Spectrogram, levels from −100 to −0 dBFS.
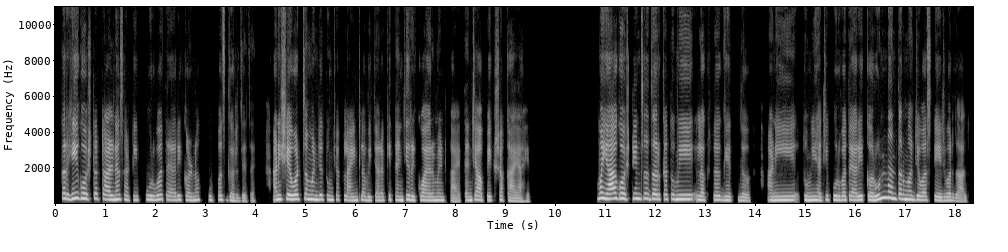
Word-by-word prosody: तर 295 -1 +1
ही 285 +5 +4
गोष्ट 290 -2 0
टाळण्यासाठी 235 -3 +1 0.2
पूर्व 230 +1 +1
तयारी 215 0 -3
करणं 205 0 -1
खूपच 215 0 -6
गरजेचं 160 -5 -6
आहे. - - -14 0.3
आणि 235 +3 +4
शेवटचं 255 +1 +2
म्हणजे 240 -1 +4
तुमच्या 225 0 -1
क्लायन्टला 205 +1 -2
विचारा 190 +1 -4
की - - -2
त्यांची 215 +1 +2
रिक्वायरमेंट 195 -1 0
काय 155 -3 -6
आहे, 145 -1 -8
त्यांच्या 205 +3 0
अपेक्षा 200 +2 -3
काय 165 -4 -3
आहेत. 150 +1 -9 1.4
मग 310 - +4
ह्या 285 -1 +6
गोष्टींचं 290 0 +1
जर 265 -1 +2
का 255 - -3
तुम्ही 250 0 +3
लक्ष 215 0 -2
घेतलं 190 -4 -3 0.4
आणि 205 +1 +3 0.2
तुम्ही 210 0 +4
ह्याची 200 +2 -1
पूर्वतयारी 215 -1 +1
करून 225 +10 +3
नंतर 290 -5 +2
मग 245 -1 +4
जेव्हा 210 -1 0
स्टेजवर 190 -2 -2
जाल, 155 -5 -7
215 Hz, 140 wpm, -23 LUFS, 195-245 Hz, 1.4 s, ह्या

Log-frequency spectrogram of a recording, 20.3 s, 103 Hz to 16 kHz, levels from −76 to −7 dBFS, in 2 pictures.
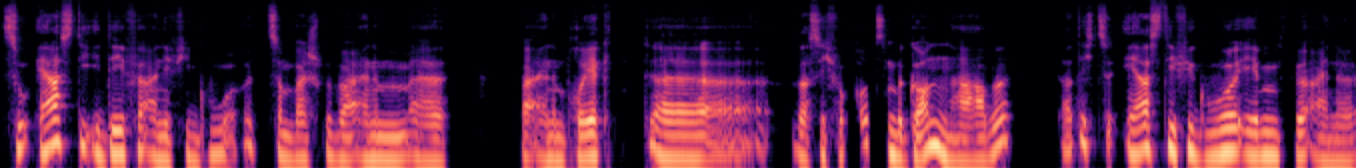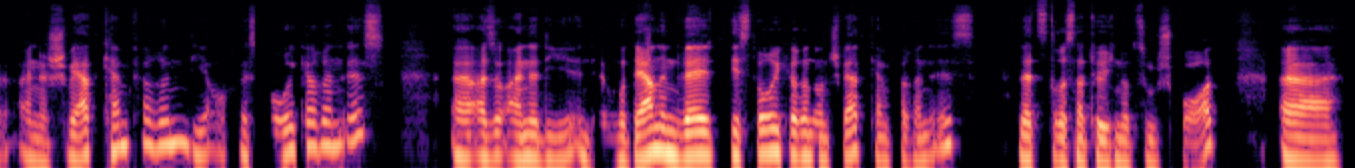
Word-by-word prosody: zuerst 220 +5 +1
die 205 - -4
Idee 160 0 +1
für 175 +2 -4
eine 135 -3 -2
Figur. 155 - -8
Zum 140 -2 -5
Beispiel 135 +2 -5
bei 135 0 -2
einem 135 0 -2
äh 125 -3 -3 0.6
bei - - -2
einem 135 -1 -4
Projekt, 140 +4 +1 0.2
äh, - - -1 1.0
das - - -4
ich - - -6
vor - - -9
Kurzem 200 -7 -4
begonnen 150 +1 +2
habe, 130 - 0 0.3
hatte 235 - -6
ich 210 - -5
zuerst 180 +3 -1
die 175 - +3
Figur 165 0 +2
eben 150 -1 +1
für 150 +1 -3
eine 125 0 -6
eine 130 -6 -4
Schwertkämpferin, 200 - 0
die 160 -5 -5
auch 165 -2 -15
Historikerin 175 +7 -2
ist, 275 +7 -4 0.5
äh, - - -3
also, 145 +1 +3
eine, 140 -1 +3
die 135 +1 -4
in 145 -3 -5
der - - -16
modernen 150 +5 +7
Welt 150 0 +8
Historikerin 155 -1 +3
und 130 -2 -3
Schwertkämpferin 135 -5 -3
ist. 215 +4 -5 0.3
Letzteres 135 -2 +1
natürlich 125 -1 +1
nur 120 -2 -1
zum 120 0 -7
Sport. - - -3 0.4
Äh 130 -2 +5
150 Hz, 155 wpm, -21 LUFS, 135-170 Hz, 1.0 s, Welt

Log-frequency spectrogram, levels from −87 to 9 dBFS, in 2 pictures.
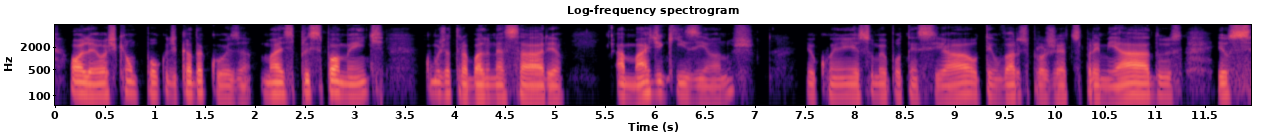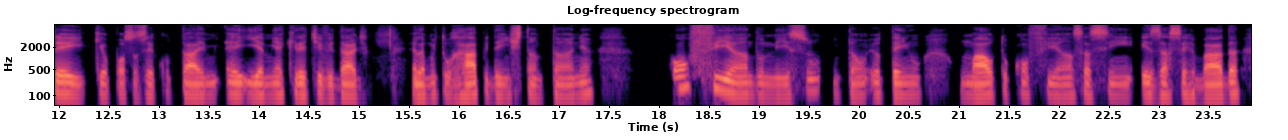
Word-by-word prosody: Olha, 115 -3 +7
eu 105 +1 +2
acho 110 - 0
que - - -6
é - - +2
um 115 - -3
pouco 110 +1 -4
de 105 - -6
cada 120 +1 +2
coisa, 95 -2 -7
mas, 115 -1 +1
principalmente, 115 -2 +2 0.4
como 120 - -6
eu - - -3
já 115 - -1
trabalho 100 -2 +1
nessa 100 +1 +2
área 95 -1 +3 0.5
há 105 - +3
mais 100 +4 +3
de 120 0 -2
15 95 -5 -4
anos, 90 +9 -9 0.5
eu - - -6
conheço 100 +1 -3
o - - -9
meu 105 -1 -4
potencial, 100 +2 -1
tenho 95 -1 -8
vários 100 +2 -1
projetos 95 -1 -5
premiados, 105 +2 +2 0.3
eu 105 0 0
sei 110 -1 +5
que - - -5
eu - - -1
posso - - -3
executar, 105 -1 0
e 110 +2 -7
e 110 -1 +1
a 105 - +1
minha 105 +1 -3
criatividade, 105 -2 0 0.4
ela 105 - +2
é - - +4
muito 110 +2 -7
rápida 105 +1 +3
e 100 - -3
instantânea. 100 +3 -3 0.7
Confiando 135 -9 +1
nisso, 105 +7 -3
então 105 0 -6
eu 115 - -4
tenho 105 -1 -2 0.4
uma 105 -1 +3
autoconfiança, 105 -1 0
assim, 105 +1 -2
exacerbada 105 -1 +2
105 Hz, 145 wpm, -23 LUFS, 100-110 Hz, 0.7 s, Olha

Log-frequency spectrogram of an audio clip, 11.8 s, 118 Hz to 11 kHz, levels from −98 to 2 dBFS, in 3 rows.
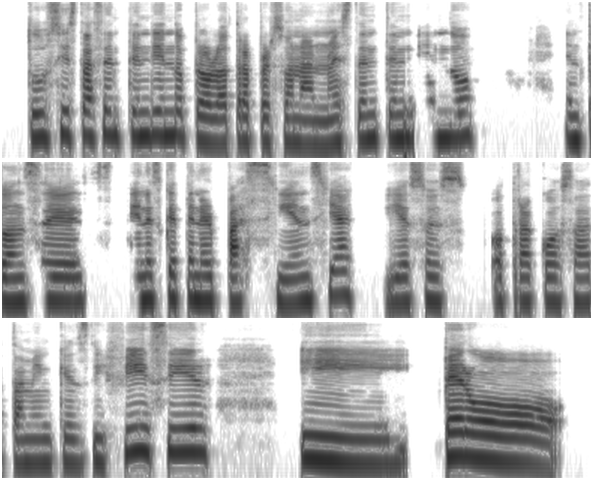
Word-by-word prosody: tú 215 0 -1
sí 235 - -3
estás 225 0 -1
entendiendo, 230 0 0
pero 195 -3 +2
la 185 - +2
otra 195 +1 -2
persona 190 -2 -2
no 175 +1 -3
está 190 +2 -4
entendiendo, 210 +1 -2 0.6
entonces 195 0 0
tienes 205 +1 0
que 210 - 0
tener 200 -1 +1
paciencia 200 +4 0 0.2
y 185 +1 -5
eso 190 +1 -3
es 190 0 -2
otra 195 -1 -3
cosa 190 0 -3
también 185 -1 -4
que 190 - -6
es 180 0 -7
difícil, 250 +4 +1 0.6
y 185 -3 +2 0.2
pero 200 -6 +5
200 Hz, 140 wpm, -25 LUFS, 190-215 Hz, 0.6 s, pero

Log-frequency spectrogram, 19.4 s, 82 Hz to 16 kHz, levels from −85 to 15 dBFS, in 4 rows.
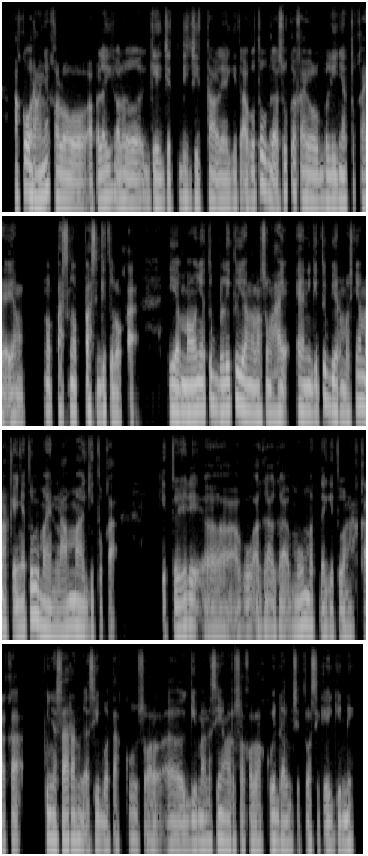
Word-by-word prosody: aku 130 +3 +4
orangnya 120 +7 +3
kalau 100 -6 +3
apalagi 110 +4 +1
kalau 100 -2 +2
gadget 100 -1 0
digital 110 -2 -2
ya 100 - +1
gitu, 105 +2 -6
aku 115 - 0
tuh 170 - +3
enggak 110 - +2
suka 135 +3 -1
kalau 110 -3 +2
belinya 105 0 +2
tuh - - -11
kayak 105 -1 -1
yang 90 - -2 0.3
ngepas-ngepas 120 +1 +1
gitu 115 +1 +1
loh, 90 - -1
Kak. - - -2 0.4
Ya 115 -3 +6
maunya 115 +2 +7
tuh 155 - +1
beli 125 0 +5
tuh 160 - +4
yang 120 -4 +6
langsung 110 0 +1
high-end 115 +2 +1
gitu 170 +9 +2
biar 120 -4 +3
maksudnya 105 +9 0
makenya 105 -3 0
tuh 155 0 +5
lumayan 105 -8 0
lama 110 +3 +1
gitu, 95 -1 -10
Kak, - - -8 0.6
gitu. 95 - -3
Jadi, 115 +2 -1
eee, 95 -1 -4
aku 100 +1 -6
agak-agak 100 -1 -4
mumet 115 +1 0
ya 90 - -3
gitulah. 90 -1 -5
Kakak - - -4 0.3
punya 115 -2 +2
saran 110 +1 +1
enggak - - -4
sih 105 - -2
buat 90 -1 -4
aku 95 +6 -9
soal, - - -5
eee, 95 0 -3
gimana 100 +1 -2
sih 115 - -1
yang 100 - -1
harus 95 - -6
aku 95 0 -5
lakuin 105 +3 -3
dalam 95 -1 -3
situasi 90 +1 -6
kayak 90 +1 -3
gini? 100 0 -1
105 Hz, 205 wpm, -23 LUFS, 95-115 Hz, 0.6 s, maunya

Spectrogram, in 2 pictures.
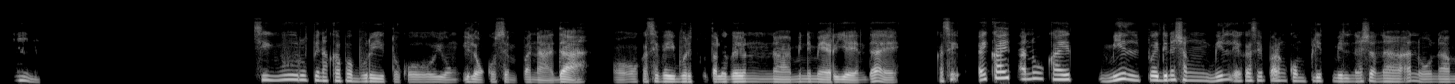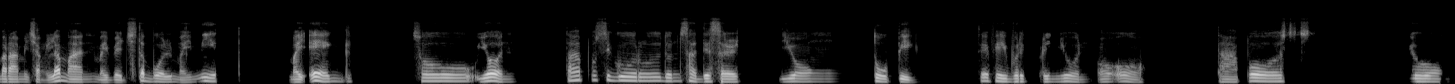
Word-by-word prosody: Hmm. 180 -11 -5 2.2
Siguro, 210 +1 +1
pinakapaborito 145 -9 0
ko 115 +1 -4
yung 110 -1 -4
Ilocos 120 -1 -2
empanada, 100 -2 +1 0.3
oo. 115 +3 -7
Kasi 125 +4 -3
favorite 130 -1 +4
ko - - -19
talaga 125 0 +4
yun 130 -2 -5
na 115 -1 -1
mini-merienda, 120 +1 +1
eh. 105 0 -3 0.4
Kasi, - - -4 0.2
ay 210 - +5
kahit 295 +1 +7
ano, 255 +3 +1
kahit 225 -1 +5 0.2
meal. 195 - +3
Pwede 200 0 +7
na 215 - +4
siyang 180 -5 -2
meal, 195 +8 +1
eh. - - 0
Kasi, 180 +1 0
parang 180 -1 0
complete 160 -1 -2
meal 145 -1 0
na 140 - -4
siya 165 - +1
na 135 -1 -3
ano. 130 -6 -4
Na 125 0 -4
marami 120 -2 -1
siyang 100 - -4
laman. 120 -7 +2
May 105 -2 -5
vegetable, 120 +5 0
may 105 0 -8
meat, 150 +1 -2 0.7
may 115 0 +1
egg, 140 -5 +4 0.7
so, 155 - -3 0.5
'yon. 140 -5 +5 0.5
Tapos, 205 +1 -2
siguro 175 -3 +1
do'n 155 0 -2
sa 155 - 0
dessert, 125 -2 +2 0.4
yong 130 -1 -3 0.4
tupig, 125 -7 0 0.6
kasi 160 - -1
favorite 135 -2 0
ko - - -54
rin 130 0 -7
'yon, 135 -4 -1 0.2
oo. 125 -2 -4 0.8
Tapos 140 +4 +2 1.2
Yung 135 -2 +1
135 Hz, 130 wpm, -22 LUFS, 120-170 Hz, 2.2 s, kahit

